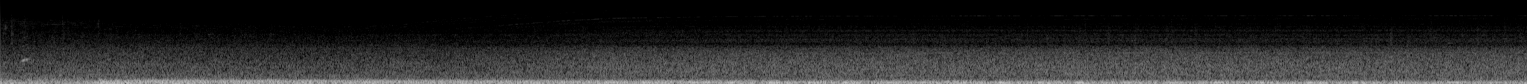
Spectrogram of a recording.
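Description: Tyres rumble on a runway after a touchdown.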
